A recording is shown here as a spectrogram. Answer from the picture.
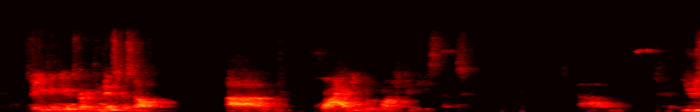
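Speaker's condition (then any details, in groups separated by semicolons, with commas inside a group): No condition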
